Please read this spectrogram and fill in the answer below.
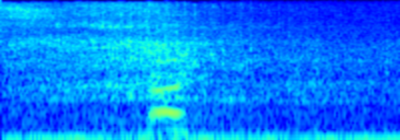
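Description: Steady low hum inside the cabin of a Nissan Terra with its engine idling and the air conditioning running.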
